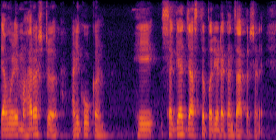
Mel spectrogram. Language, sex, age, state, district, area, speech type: Marathi, male, 18-30, Maharashtra, Raigad, rural, spontaneous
